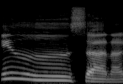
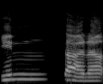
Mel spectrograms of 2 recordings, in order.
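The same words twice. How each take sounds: First: The n sound is hidden with a nasal hum. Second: The n sound is pronounced fully and clearly. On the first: The speaker calls it right. "നൂനിനൊന്ന് അങ്ങ് മറച്ചു വെച്ചിട്ട് മണിച്ചിട്ടാണ് ഉച്ചരിക്കുന്നത്" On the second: The speaker calls it wrong. "ഇൻസാന എന്ന് പറയില്ല"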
